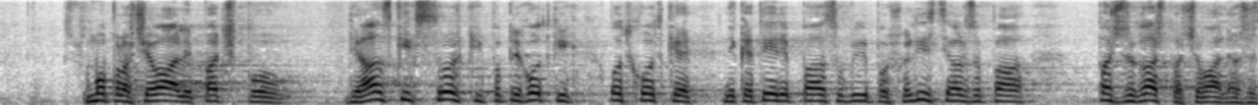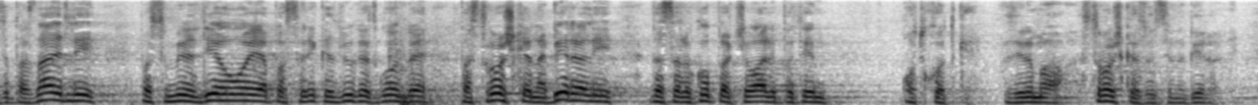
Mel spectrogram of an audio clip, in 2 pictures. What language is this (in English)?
Slovenian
